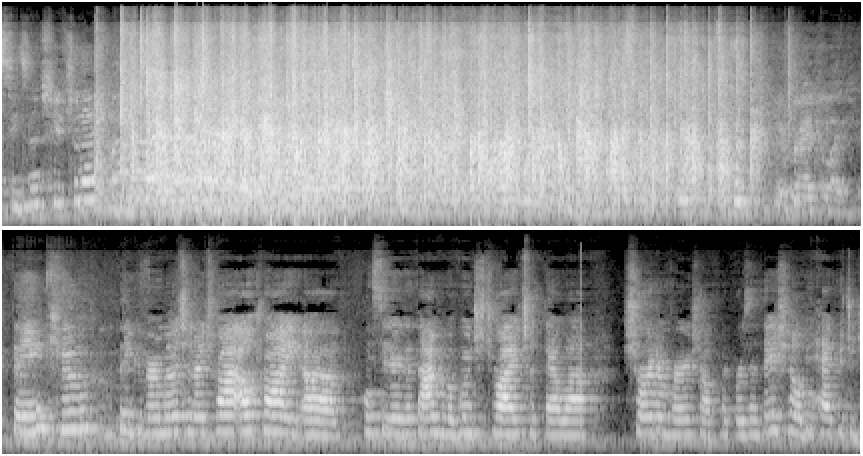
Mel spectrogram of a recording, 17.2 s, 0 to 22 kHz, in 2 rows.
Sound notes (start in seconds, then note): 8.4 applause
